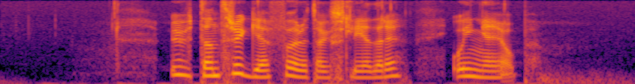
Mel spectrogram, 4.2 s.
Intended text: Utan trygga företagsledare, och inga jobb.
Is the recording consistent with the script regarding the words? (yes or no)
yes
